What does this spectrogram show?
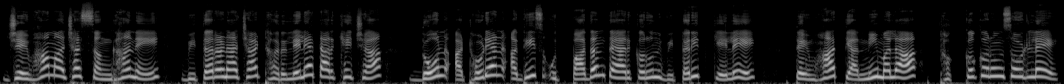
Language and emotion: Marathi, surprised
